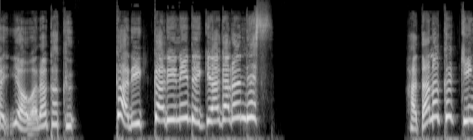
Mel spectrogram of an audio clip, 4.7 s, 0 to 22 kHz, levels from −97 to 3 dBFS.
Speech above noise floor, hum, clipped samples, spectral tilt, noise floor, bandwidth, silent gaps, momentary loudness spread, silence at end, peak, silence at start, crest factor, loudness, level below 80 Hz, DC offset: over 73 dB; none; under 0.1%; -1 dB/octave; under -90 dBFS; 18.5 kHz; 0.83-1.13 s, 2.87-4.04 s; 8 LU; 0 s; 0 dBFS; 0 s; 18 dB; -17 LUFS; -54 dBFS; under 0.1%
